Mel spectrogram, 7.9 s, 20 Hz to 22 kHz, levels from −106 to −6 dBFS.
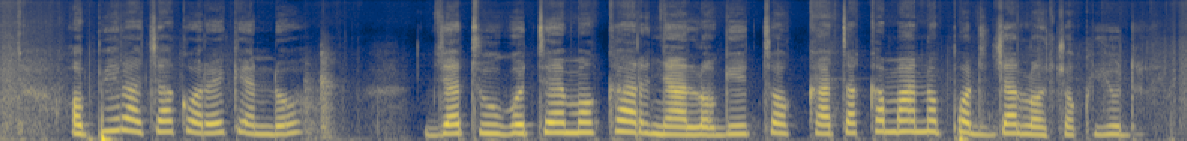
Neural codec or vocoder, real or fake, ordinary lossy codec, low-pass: vocoder, 44.1 kHz, 128 mel bands, Pupu-Vocoder; fake; none; none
